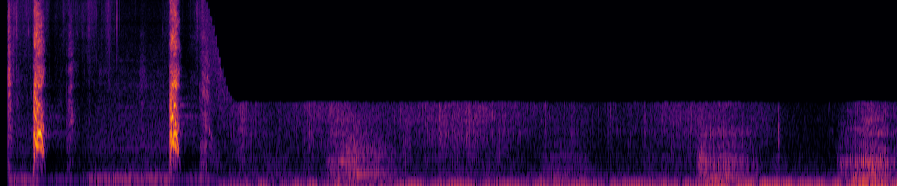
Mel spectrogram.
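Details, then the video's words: A corgi gives two sharp, loud barks, then deep, drawn-out slow-motion versions of its voice that sound like a tiger. "Corgi Barking in Slow Mo"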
